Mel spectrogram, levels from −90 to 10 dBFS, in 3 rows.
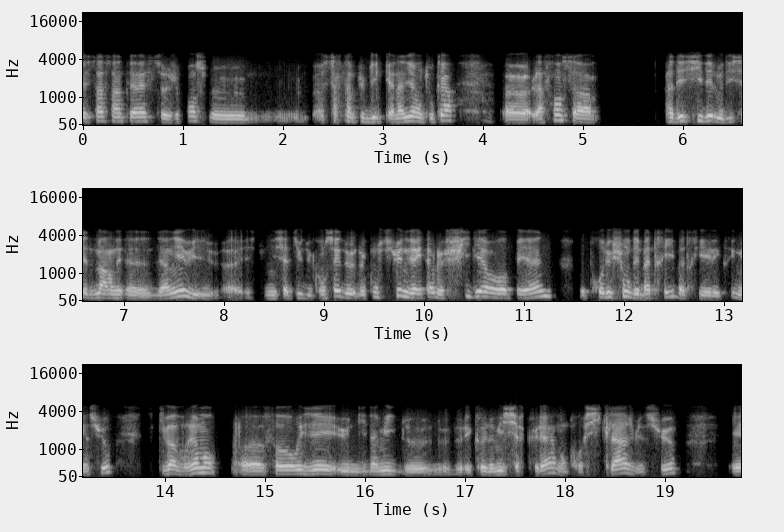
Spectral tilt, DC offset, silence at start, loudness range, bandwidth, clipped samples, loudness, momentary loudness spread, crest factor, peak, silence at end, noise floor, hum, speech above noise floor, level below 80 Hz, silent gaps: -9 dB/octave; under 0.1%; 0 s; 3 LU; 5 kHz; under 0.1%; -20 LUFS; 9 LU; 16 dB; -4 dBFS; 0 s; -80 dBFS; none; 60 dB; -70 dBFS; none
